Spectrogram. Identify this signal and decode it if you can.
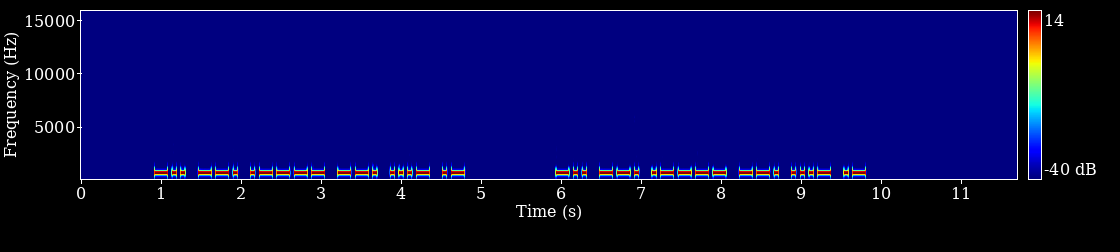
Morse code, heard as a keyed tone, about 22 wpm, 700 Hz. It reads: DG1GVA DG1GVA
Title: DXCC-100 Call Signs - 6 Characters - Repeated 2x - 22wpm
